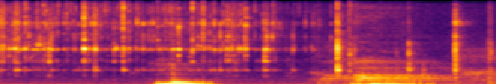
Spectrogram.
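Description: Ice cubes clink lightly against a drinking glass holding a drink with grapes at the bottom, in a run of sharp ticks, with a brief low voice sound in the middle and again toward the end.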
